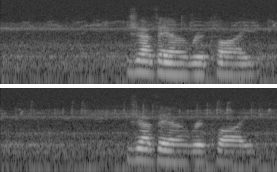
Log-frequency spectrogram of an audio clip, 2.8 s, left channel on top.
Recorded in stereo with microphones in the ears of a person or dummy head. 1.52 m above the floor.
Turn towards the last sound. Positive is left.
turn(degrees=70)  # may be behind; listen again after turning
